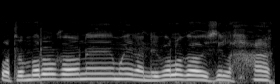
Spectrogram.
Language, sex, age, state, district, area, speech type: Assamese, male, 45-60, Assam, Barpeta, rural, spontaneous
